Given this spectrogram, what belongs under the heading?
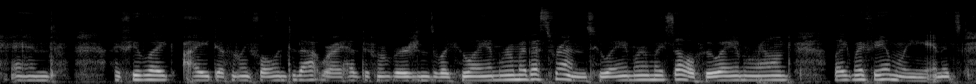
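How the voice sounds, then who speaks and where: Soft-spoken and fairly quick, a woman with an American accent talks at a medium pitch in a dark, mellow tone. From Texas. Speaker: ASMR creator. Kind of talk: casual rambling talk to camera.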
